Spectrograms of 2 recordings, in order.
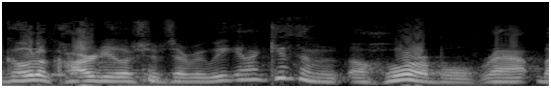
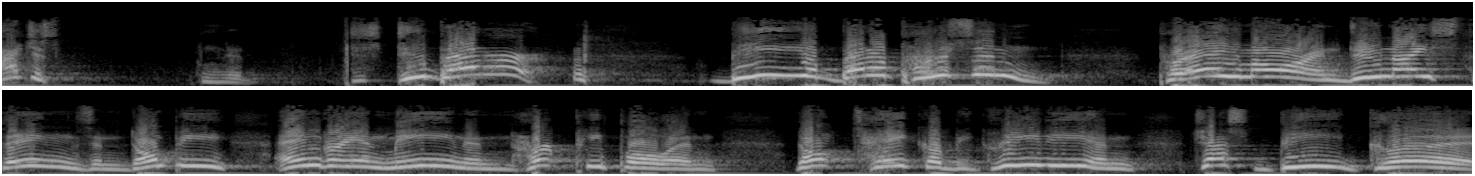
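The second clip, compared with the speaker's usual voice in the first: high, slow, earnest and determined. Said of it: "we're like".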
